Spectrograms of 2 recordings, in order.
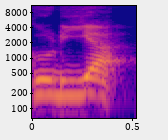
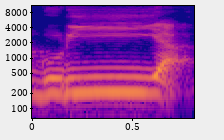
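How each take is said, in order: First: The 'i' vowel is kept short. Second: The 'i' vowel is drawn out long. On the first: The speaker calls it right. "so short sound" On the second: The speaker calls it wrong. "it's not गुड़िया"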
